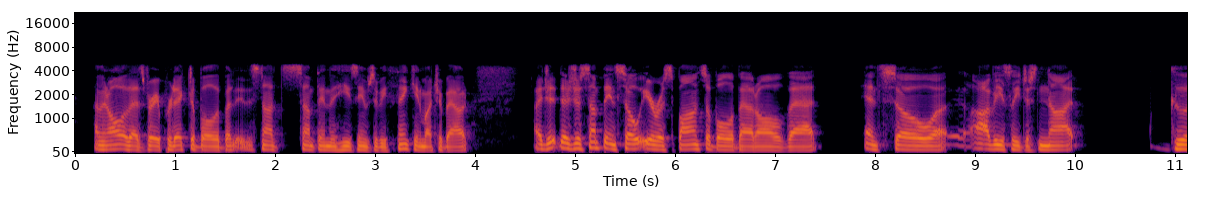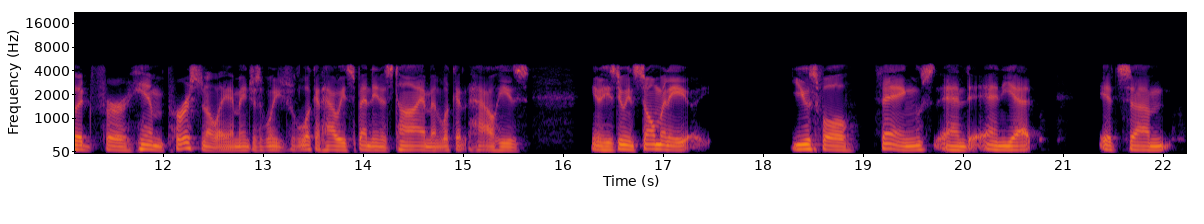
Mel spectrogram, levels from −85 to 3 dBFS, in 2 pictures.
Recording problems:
high frequencies cut off; severe; nothing above 4.5 kHz

